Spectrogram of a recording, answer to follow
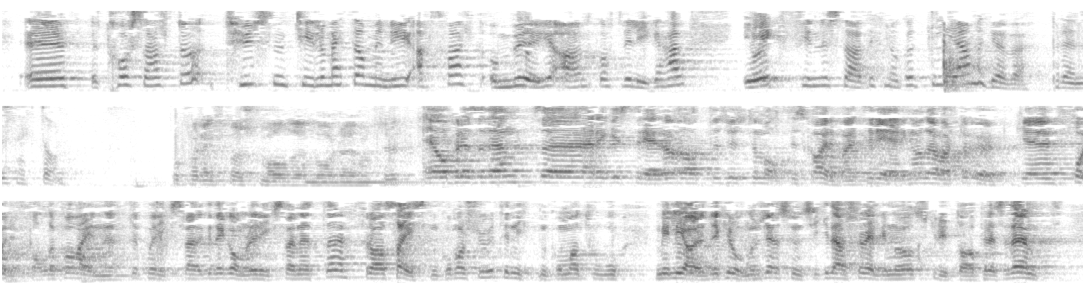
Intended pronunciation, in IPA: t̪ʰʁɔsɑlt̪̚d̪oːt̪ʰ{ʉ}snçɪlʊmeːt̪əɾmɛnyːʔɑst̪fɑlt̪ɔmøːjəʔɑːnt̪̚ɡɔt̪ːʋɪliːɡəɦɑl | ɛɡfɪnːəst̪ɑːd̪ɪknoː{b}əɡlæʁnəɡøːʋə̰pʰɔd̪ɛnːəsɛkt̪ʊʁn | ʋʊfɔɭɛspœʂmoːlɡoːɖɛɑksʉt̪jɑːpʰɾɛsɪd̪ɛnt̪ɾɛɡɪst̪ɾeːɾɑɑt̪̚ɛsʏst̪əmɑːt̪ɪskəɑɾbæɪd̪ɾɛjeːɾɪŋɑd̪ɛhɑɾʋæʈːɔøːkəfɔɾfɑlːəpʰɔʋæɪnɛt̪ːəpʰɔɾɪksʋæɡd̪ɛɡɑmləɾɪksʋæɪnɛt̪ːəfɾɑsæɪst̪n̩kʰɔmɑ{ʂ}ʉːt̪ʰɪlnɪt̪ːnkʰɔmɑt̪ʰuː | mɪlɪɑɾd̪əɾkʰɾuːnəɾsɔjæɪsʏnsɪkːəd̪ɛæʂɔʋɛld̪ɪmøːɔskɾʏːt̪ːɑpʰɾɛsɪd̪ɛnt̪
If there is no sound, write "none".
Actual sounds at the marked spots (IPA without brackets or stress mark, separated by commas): ʉː, ɡ, ʂ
